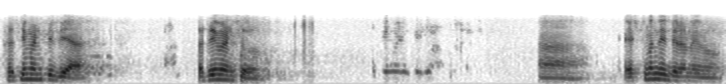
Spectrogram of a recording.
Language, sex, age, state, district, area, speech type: Kannada, male, 18-30, Karnataka, Uttara Kannada, rural, conversation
